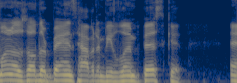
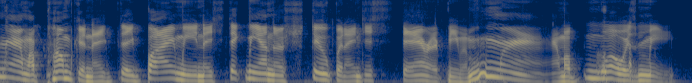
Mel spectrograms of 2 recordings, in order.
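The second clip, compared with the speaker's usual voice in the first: put-on old-time 1950s gangster voice. Giving the pumpkin a voice and speaking as it: 1950s gangster voice. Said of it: "sounds like some sort of like nineteen fifties gangster".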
